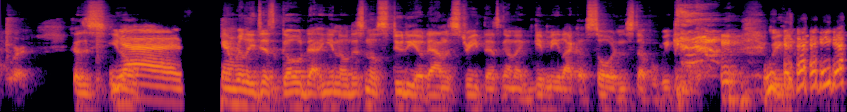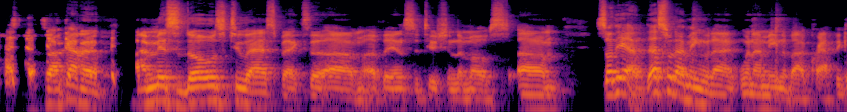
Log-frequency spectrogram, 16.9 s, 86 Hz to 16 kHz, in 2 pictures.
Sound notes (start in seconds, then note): 6.7 laughing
